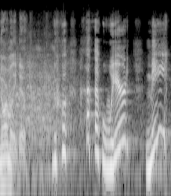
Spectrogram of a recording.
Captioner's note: laughs nervously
